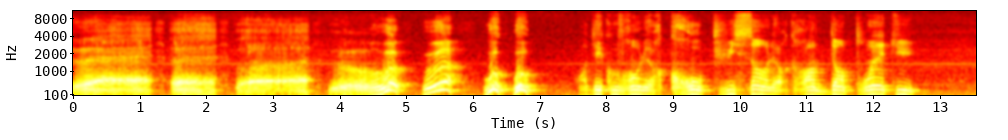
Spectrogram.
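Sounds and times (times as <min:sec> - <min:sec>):
human voice imitating two huge dogs growling fiercely: 0:00.0 - 0:07.1
speech: 0:07.9 - 0:12.7.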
